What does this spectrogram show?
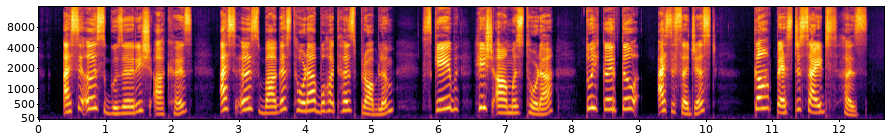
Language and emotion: Kashmiri, neutral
